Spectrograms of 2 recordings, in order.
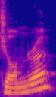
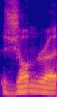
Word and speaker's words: genre: genre here I think he pronounced it with a harder J like genre but genre is the accepted pronunciation but very good vocab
